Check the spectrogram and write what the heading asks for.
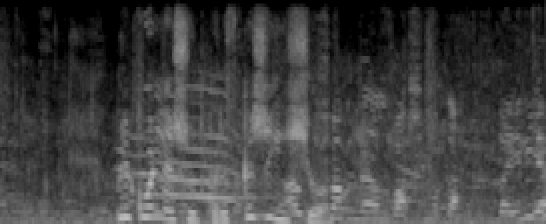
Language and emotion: Russian, positive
